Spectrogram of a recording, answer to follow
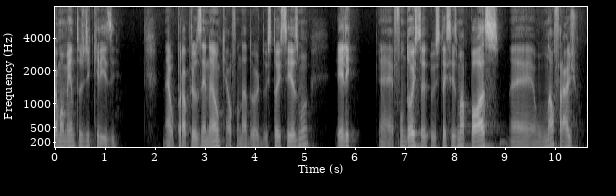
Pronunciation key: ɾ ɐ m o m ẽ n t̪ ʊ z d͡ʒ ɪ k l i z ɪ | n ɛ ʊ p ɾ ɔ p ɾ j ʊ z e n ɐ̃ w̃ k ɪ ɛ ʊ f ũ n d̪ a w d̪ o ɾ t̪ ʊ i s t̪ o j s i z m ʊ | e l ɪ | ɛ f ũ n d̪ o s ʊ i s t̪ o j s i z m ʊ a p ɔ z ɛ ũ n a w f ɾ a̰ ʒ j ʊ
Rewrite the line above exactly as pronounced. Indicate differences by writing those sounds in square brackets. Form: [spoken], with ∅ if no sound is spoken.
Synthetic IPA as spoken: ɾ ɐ m o m ẽ n t̪ ʊ z d͡ʒ ɪ k [ɾ] i z ɪ | n ɛ ʊ p ɾ ɔ p ɾ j ʊ z e n ɐ̃ w̃ k ɪ ɛ ʊ f ũ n d̪ a [∅] d̪ o ɾ [d̪] ʊ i s t̪ o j s i z m ʊ | e l ɪ | ɛ f ũ n d̪ o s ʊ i s t̪ o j s i z m ʊ a p ɔ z ɛ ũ n a w f ɾ a̰ ʒ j ʊ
